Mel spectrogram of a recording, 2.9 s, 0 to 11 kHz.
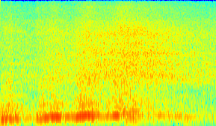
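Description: A brand-new BMW M2 engine revs up in a close, loud rising surge, holds, then settles back down as the sound trails off.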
